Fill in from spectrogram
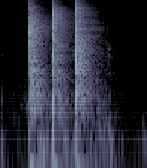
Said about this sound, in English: Okay. Give me a nice clap.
